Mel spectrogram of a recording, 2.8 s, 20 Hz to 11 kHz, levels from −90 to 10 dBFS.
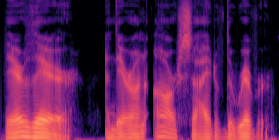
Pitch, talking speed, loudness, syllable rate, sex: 95 Hz, 215 wpm, -18 LUFS, 5.8 syllables/s, male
